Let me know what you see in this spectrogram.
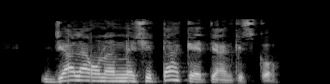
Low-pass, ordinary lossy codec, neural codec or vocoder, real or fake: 10.8 kHz; MP3, 32 kbps; none; real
